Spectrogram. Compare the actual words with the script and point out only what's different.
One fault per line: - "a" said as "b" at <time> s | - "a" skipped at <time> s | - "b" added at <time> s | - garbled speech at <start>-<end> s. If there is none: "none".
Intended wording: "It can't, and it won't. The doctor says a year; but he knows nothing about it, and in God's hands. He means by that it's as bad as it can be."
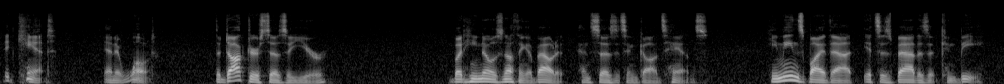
- "says it's" added at 5.9 s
